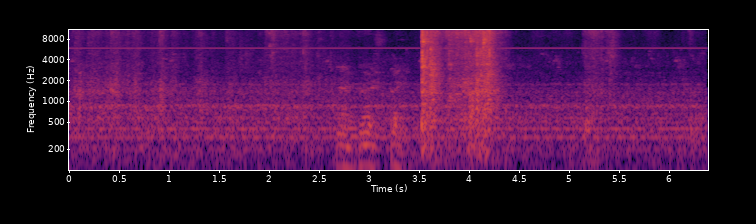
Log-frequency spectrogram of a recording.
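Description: Rummaging among cables and small belongings: a few faint knocks, then a loud clatter about three and a half seconds in that lasts under a second.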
